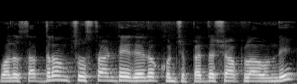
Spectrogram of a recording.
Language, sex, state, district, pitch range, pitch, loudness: Telugu, male, Andhra Pradesh, Chittoor, 155-185 Hz, 165 Hz, -12 LUFS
